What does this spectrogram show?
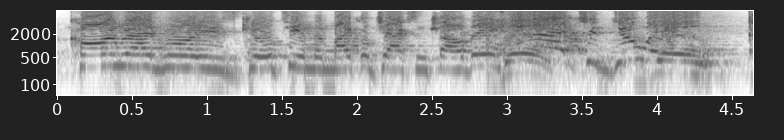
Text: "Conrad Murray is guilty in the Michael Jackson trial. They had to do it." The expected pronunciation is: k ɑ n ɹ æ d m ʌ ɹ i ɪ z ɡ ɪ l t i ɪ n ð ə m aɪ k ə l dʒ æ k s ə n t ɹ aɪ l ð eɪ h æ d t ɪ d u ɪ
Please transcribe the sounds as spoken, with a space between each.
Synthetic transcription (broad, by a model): k ɑ n ɹ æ d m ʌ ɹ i ɪ z ɡ ɪ l t i ɪ n ð ə m aɪ k l dʒ æ k s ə n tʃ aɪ l ð eɪ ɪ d t ɪ d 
